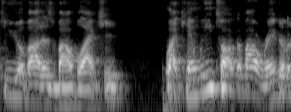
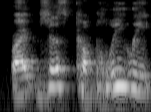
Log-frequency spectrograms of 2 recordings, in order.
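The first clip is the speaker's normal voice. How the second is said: ordinary delivery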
